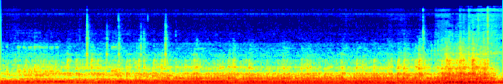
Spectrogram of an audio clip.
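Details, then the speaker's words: Mini Cooper exhaust rattle: low engine rumble with loose metallic rattling as the clutch is let out and load is added, from loose exhaust hangers due to be tacked up. "All right, guys, so I don't know if you can hear it, but listen, when I let the clutch out and we add a little bit of load to it, you can just hear that exhaust rattle."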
